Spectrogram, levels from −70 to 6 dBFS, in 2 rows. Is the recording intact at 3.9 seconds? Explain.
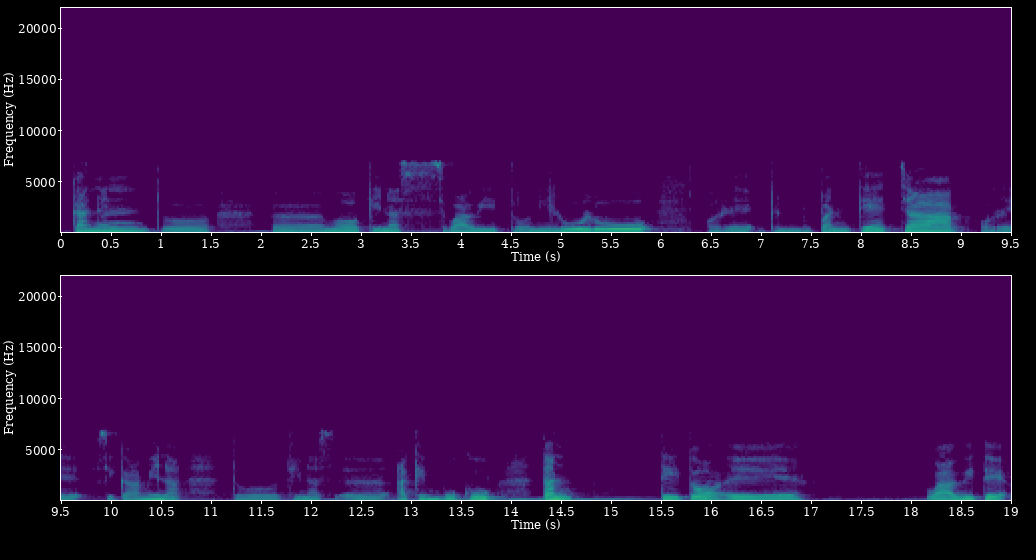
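No. Heavy damage, likely from Dolby Digital compression at what sounds like about 40 kbps, runs throughout, including 3.9 s. Narrowed band and noise-filled lines make the speech dull and rough; a spectrogram shows nothing above 6.9 kHz.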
